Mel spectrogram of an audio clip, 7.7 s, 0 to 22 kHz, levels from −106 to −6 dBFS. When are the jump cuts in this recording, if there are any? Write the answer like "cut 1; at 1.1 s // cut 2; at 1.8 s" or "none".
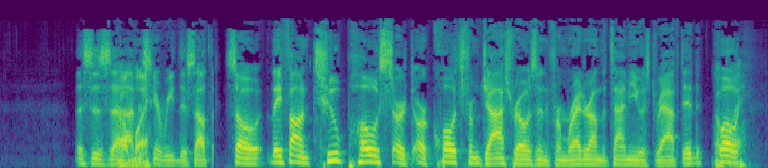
cut 1; at 2.1 s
